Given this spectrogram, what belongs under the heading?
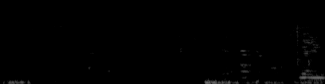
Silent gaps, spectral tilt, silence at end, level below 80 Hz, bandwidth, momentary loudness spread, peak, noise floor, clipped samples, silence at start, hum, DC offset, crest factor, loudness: none; -5 dB/octave; 0 s; -64 dBFS; 8 kHz; 13 LU; -38 dBFS; -79 dBFS; under 0.1%; 0.05 s; none; under 0.1%; 18 dB; -57 LUFS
